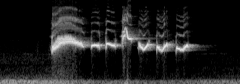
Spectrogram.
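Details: Orange-headed thrush singing as a lure to get other birds singing. One sustained whistle is followed by a string of short, slightly wavering notes that fall gently in pitch. Faint low background noise.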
